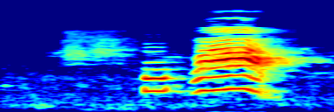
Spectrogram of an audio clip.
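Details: Talkative green pet parrot speaking a single imitated word, a short flat first syllable and a longer rich-toned second one, with faint hiss before and silence after.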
